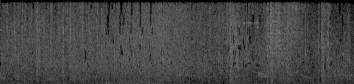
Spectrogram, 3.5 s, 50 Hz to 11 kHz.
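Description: Faint, continuous battlefield gunfire in Planetside 2 on PS5, a dense crackle of shots and rumbling blasts running throughout at low level.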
